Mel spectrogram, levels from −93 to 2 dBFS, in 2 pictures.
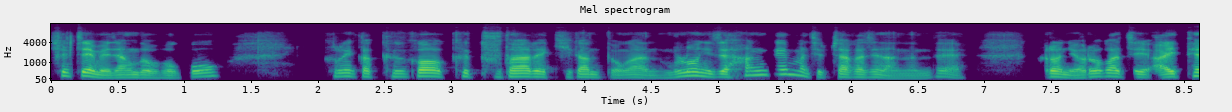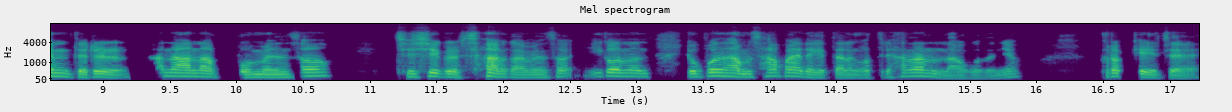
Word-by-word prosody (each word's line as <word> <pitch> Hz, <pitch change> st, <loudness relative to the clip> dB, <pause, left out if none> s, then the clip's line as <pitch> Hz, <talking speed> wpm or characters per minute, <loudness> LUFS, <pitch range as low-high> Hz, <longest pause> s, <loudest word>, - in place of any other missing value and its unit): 실제 170 Hz, -4 st, +4 dB
매장도 110 Hz, 0 st, 0 dB
보고 140 Hz, -, -4 dB, 0.8 s
그러니까 150 Hz, -2 st, -2 dB
그거 145 Hz, +2 st, +3 dB
그 150 Hz, -, -4 dB
2 -, -, -7 dB
달의 140 Hz, -2 st, +5 dB
기간 125 Hz, -2 st, -2 dB
동안 105 Hz, -3 st, -5 dB
물론 160 Hz, -, +1 dB
이제 130 Hz, -2 st, +1 dB
1 205 Hz, +9 st, -3 dB
개에만 235 Hz, -6 st, -2 dB
집착하진 120 Hz, -2 st, -1 dB
않는데 90 Hz, +3 st, -7 dB, 0.5 s
그런 130 Hz, -6 st, +2 dB
여러 120 Hz, +9 st, 0 dB
가지 145 Hz, -4 st, +1 dB
아이템들을 130 Hz, -3 st, +2 dB, 0.2 s
하나하나 155 Hz, -3 st, +4 dB, 0.2 s
보면서 120 Hz, +8 st, 0 dB, 0.5 s
지식을 135 Hz, -2 st, +1 dB
쌓아 135 Hz, +3 st, +4 dB
가면서 115 Hz, +3 st, -4 dB
'이거는 155 Hz, -3 st, +1 dB, 0.3 s
요번에 160 Hz, +5 st, +3 dB
1 150 Hz, -2 st, +5 dB
번 130 Hz, -, -4 dB
사 165 Hz, +5 st, -1 dB
봐야 160 Hz, -2 st, +3 dB
되겠다.'는 110 Hz, -2 st, -2 dB
하는 105 Hz, -, -8 dB
것들이 105 Hz, -, -8 dB
1 160 Hz, +1 st, +3 dB
는 135 Hz, -8 st, -6 dB
나오거든요? 90 Hz, +7 st, -8 dB, 0.6 s
그렇게 -, -, 0 dB
이제 -, -, -3 dB
135 Hz, 315 characters per minute, -25 LUFS, 115-155 Hz, 0.8 s, 달의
